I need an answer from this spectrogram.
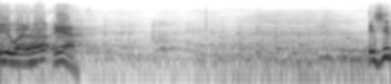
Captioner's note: audience laughing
